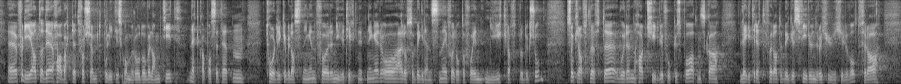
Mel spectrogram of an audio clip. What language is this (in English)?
Norwegian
